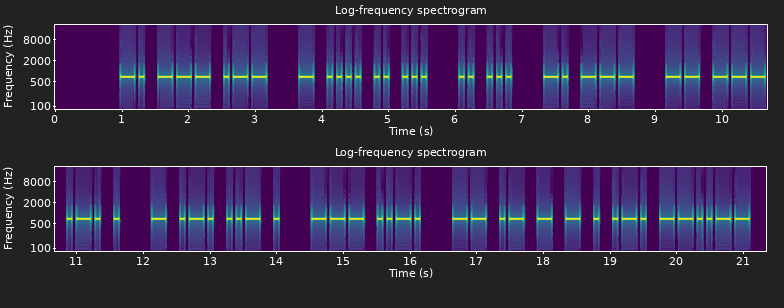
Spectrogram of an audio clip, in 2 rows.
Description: Morse code, heard as a keyed tone, about 17 wpm, 700 Hz. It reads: NOW THIS IS NO MORE TRUE OF MATTER,
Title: Sentences from Top 1400 Words 17wpm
